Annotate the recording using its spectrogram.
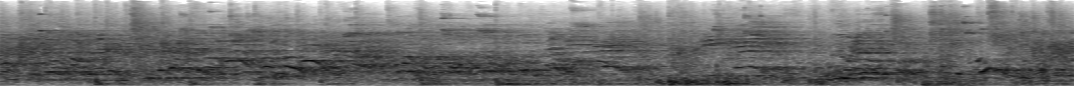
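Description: Basketball bouncing on a hardwood gym floor, a handful of separate thuds, under voices of players and spectators calling out in an echoing gym.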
